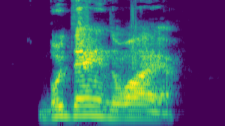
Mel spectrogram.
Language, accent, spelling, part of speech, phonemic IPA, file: French, Canada, boudin noir, noun, /bu.dɛ̃ nwaʁ/, LL-Q150 (fra)-boudin noir.wav
- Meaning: black pudding, blood sausage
